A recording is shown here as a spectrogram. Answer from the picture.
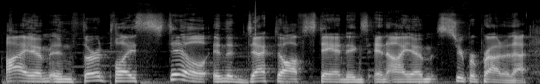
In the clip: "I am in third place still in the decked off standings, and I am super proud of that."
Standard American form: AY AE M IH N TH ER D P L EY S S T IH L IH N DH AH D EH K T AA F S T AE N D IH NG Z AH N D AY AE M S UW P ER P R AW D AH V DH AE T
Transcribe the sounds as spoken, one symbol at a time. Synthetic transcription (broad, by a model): AY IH M IH N TH ER D P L EY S S T IH L IH N DH AH D EH K T AA F S T AE N D IH NG Z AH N AY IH M S UW P ER P R AW D AH V DH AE T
